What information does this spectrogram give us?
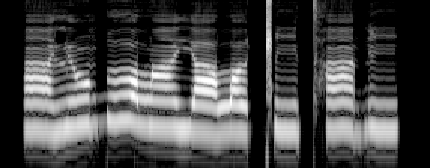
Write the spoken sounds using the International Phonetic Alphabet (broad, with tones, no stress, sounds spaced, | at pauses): ã˨˩ lʲ ɔ̃˨˥ ɠ ɤ˧˥˧ lˠ ã˧ j a˨˩ lˠ ə˨˩ ǁ ĩ˨˩ tʰ ã˧˥˧ ɗ ĩ˧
